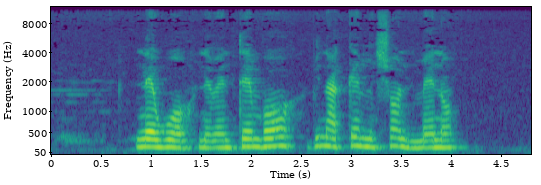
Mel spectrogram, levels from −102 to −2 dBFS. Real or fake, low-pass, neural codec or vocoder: real; 10.8 kHz; none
